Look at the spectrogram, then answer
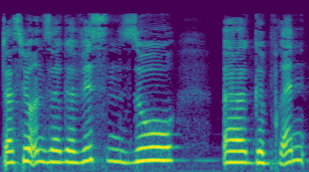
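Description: Female live interpreter at a church service, hesitant, restarts often, mid-pitched voice. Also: steady tone, unhurried, mellow. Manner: hesitant, many fillers and restarts while searching for words.

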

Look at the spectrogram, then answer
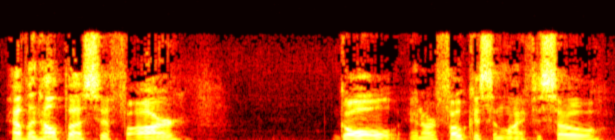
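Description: A man's voice: mid-range voice, a little mellow. Earnest preacher man. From Oklahoma, United States. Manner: earnest, pausing after each phrase, occasional stumbles. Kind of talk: sermon delivered in short phrases for an interpreter.

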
